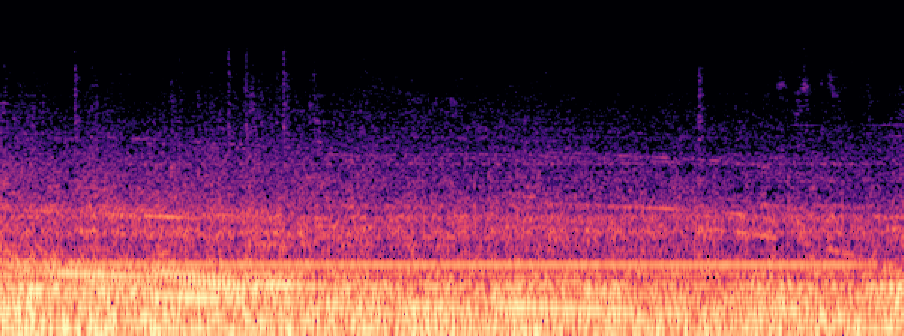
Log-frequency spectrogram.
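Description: The bus interior rattles and clatters lightly.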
